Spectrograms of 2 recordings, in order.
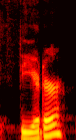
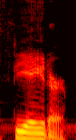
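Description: First: The middle vowels are reduced, general American style. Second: The middle vowels are pronounced fully, Southern style. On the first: "if you say theater, everybody's going to know what you say" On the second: "They actually pronounce that A and the E in the middle there. So it's theater"

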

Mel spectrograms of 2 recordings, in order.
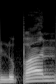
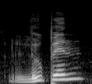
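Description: First: The name is pronounced the French way. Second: The name is pronounced the English way.

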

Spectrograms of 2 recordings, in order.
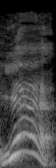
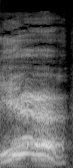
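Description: First: The cheer sounds happy and joyful. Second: The cheer sounds angry and aggressive.

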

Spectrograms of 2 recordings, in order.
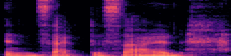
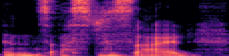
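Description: First: The word begins with the sounds 'insect'. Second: The word begins with the sounds 'incest'. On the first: The speaker calls it wrong. "not Insecticide" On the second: The speaker calls it right. "actually, it is Incesticide"

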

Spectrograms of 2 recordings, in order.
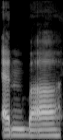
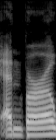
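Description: First: The word stops short after its middle syllable. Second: The word is said with a full final syllable. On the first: The speaker calls it right. "how you have to say Edinburgh. You just kind of stop it after that" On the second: The speaker calls it wrong. "You don't say Edinburgh, which is what you want to say for American"

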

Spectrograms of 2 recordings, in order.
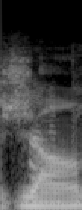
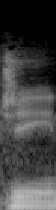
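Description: First: The name is pronounced in a French way. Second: The name is pronounced in an English way. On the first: The speaker calls it right. "instead of Jean" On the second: The speaker calls it wrong. "I probably deserve to be reprimanded for saying Jean"

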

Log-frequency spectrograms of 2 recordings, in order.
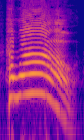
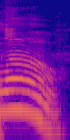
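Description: First: It is said with exaggerated, excessive energy. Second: It is said flatly, with little energy.

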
